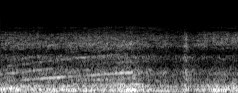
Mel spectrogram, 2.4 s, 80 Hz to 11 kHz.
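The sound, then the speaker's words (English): A car engine accelerating hard as it pulls out of a driveway onto a concrete road in a radio drama, a loud continuous drone whose tone climbs steadily throughout. “Swinging out of the sanatorium driveway, Clark Kent hits the smooth concrete of the main road, traveling at 70 miles an hour.”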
